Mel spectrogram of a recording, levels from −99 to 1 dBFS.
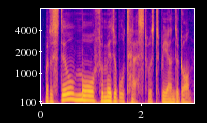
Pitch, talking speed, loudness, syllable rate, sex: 115 Hz, 195 wpm, -16 LUFS, 5.5 syllables/s, male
